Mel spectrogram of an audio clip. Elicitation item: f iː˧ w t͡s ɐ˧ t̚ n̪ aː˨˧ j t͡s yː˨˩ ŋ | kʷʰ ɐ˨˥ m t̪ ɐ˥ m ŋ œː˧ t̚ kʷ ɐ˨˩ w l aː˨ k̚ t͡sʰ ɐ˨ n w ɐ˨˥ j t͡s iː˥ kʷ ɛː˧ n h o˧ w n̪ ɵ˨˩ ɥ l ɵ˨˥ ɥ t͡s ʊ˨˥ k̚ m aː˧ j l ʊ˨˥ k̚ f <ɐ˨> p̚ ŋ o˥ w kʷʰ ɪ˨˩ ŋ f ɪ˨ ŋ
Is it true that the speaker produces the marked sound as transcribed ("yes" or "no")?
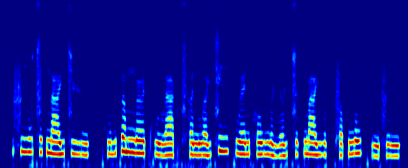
no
